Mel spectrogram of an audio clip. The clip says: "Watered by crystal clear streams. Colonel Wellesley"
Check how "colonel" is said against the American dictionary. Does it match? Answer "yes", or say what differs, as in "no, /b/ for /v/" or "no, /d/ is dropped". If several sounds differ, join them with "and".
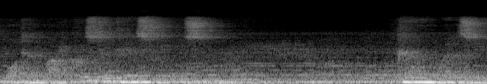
no, /n/ is dropped and /n/ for /l/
